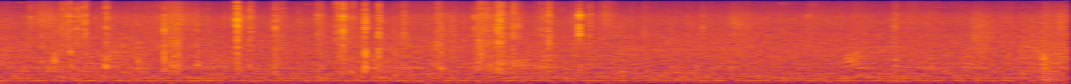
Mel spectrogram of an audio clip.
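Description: Cardboard rustles and creaks as a box is folded shut.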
